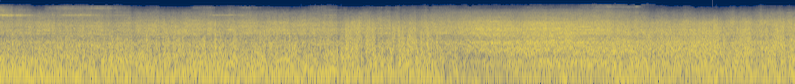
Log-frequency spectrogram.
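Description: Train running on the track: a loud, steady rumble and rattle of wheels and coaches.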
